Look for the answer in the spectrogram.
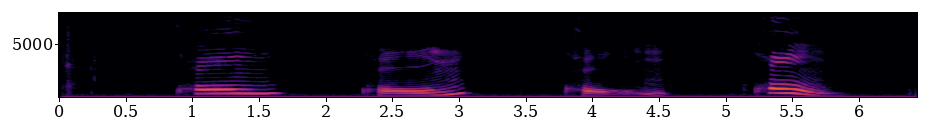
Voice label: "kong", chinese pinyin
